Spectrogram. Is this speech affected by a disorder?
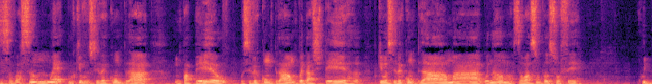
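No.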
